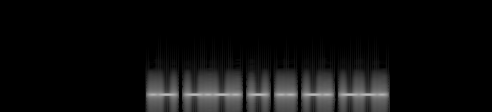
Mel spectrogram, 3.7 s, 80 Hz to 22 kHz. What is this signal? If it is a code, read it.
Morse code, heard as a keyed tone, about 34 wpm, 700 Hz. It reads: ACTING
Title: ING Suffix - Top 100 Words with Base Words 35wpm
